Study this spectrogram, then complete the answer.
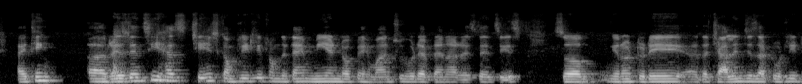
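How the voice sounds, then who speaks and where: Speaking at a very fast pace, the man shows ordinary pitch variation. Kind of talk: welcome remarks. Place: home room.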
